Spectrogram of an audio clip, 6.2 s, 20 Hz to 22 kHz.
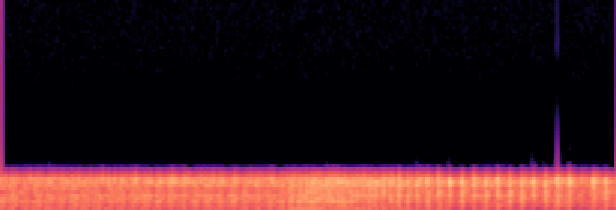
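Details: Suzuki DR 750 single-cylinder, cold idle: sharp regular tapping from the top end about three per second over uneven thump; knock quietens and disappears once warmed up.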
